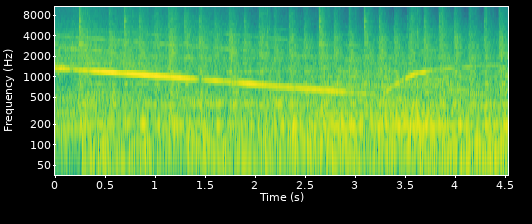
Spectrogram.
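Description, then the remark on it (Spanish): A police car siren wails steadily as the car accelerates hard, its tone sliding slowly downward before sweeping back up, loud over a constant rumble of engine and road noise. “Salgo de inmediato a la ubicación de Martínez. Prendo la sirena y piso la aceleradora a fondo.”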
